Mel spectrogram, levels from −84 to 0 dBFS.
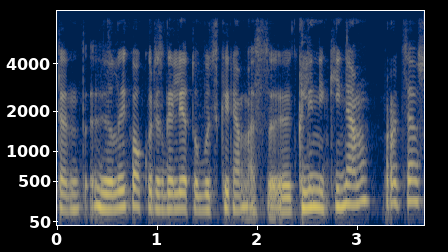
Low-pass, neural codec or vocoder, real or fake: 7.2 kHz; vocoder, 44.1 kHz, 128 mel bands every 512 samples, BigVGAN v2; fake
